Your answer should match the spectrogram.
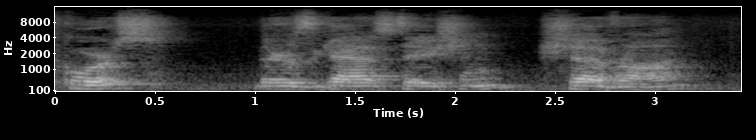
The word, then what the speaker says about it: Chevron: Comes from a region, a French region, and it's pronounced champagne. What about chalet? And, of course, there's the gas station, Chevron. Chevron, of course, is French.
